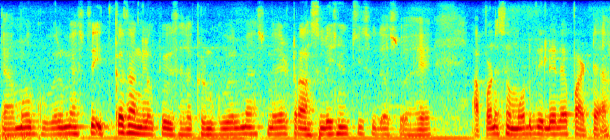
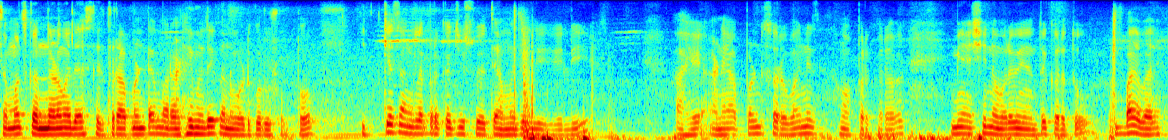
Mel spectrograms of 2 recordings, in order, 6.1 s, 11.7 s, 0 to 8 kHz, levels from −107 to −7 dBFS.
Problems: none marked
